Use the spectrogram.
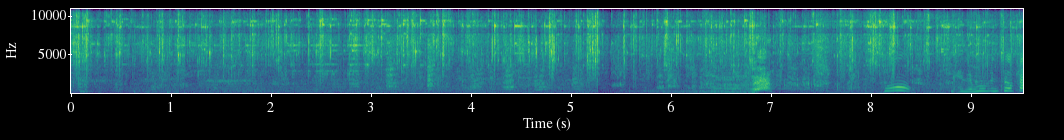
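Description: Several puppies whimper and give short yips among rustling movement, with a few rising whines near the end; people talk softly in the background.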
